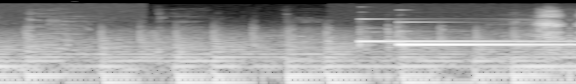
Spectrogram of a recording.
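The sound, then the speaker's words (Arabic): A doorbell rings out with a clear two-tone chime, bright sustained notes ringing over a steady low hum, with no talking during the ring. “قومي افتحي قومي وصلوا”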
